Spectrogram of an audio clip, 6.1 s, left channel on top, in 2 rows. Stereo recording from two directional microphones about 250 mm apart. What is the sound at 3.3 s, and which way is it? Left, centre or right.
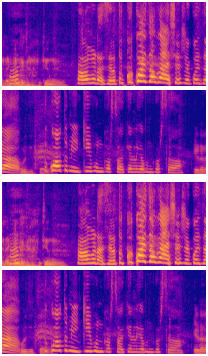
Speech, right.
